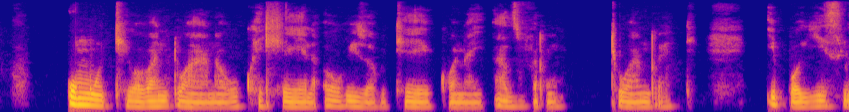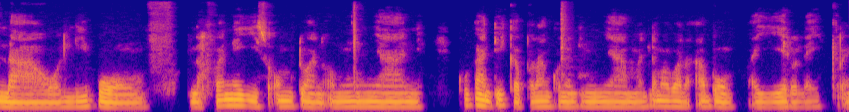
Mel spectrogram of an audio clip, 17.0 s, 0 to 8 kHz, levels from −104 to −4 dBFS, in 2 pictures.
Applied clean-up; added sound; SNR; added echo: neural mask model RNNoise.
